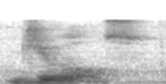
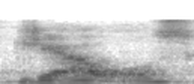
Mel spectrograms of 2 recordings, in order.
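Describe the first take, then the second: First: The vowel sounds like 'oo' in 'cool'. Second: The vowel sounds like 'ow' in 'cow'. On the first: The speaker calls it right. "But it is, in fact" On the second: The speaker calls it wrong. "I mispronounced this as"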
